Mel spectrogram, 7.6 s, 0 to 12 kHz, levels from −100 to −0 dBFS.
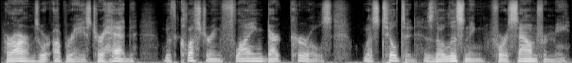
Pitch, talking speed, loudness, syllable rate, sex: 115 Hz, 165 wpm, -19 LUFS, 4.4 syllables/s, male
